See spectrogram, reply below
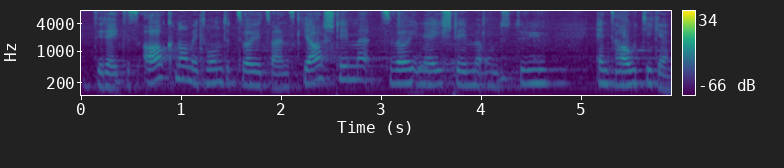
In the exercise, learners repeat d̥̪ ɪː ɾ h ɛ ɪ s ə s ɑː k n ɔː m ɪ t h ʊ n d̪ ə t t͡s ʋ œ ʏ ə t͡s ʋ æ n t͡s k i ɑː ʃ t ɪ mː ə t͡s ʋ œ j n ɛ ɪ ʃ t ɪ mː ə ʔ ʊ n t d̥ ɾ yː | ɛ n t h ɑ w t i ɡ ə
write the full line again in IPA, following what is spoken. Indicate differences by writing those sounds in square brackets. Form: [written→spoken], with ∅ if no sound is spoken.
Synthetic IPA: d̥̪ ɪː ɾ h ɛ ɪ [s→t] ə s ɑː k n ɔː m ɪ t h ʊ n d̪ ə t t͡s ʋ œ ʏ ə t͡s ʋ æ n t͡s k [i→j] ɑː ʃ t ɪ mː ə t͡s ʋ œ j n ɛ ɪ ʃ t ɪ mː ə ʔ ʊ n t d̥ ɾ yː | ɛ n t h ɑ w t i ɡ ə

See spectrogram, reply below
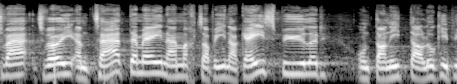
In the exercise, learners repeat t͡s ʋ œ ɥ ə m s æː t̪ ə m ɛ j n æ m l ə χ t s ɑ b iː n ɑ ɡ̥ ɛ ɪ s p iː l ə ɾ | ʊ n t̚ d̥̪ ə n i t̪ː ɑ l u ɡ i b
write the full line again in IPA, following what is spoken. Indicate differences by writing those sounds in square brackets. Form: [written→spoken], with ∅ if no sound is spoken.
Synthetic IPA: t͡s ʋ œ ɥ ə m [s→t͡s] æː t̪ ə m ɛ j n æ m l ə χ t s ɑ b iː n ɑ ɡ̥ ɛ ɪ s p [iː→yː] l ə ɾ | ʊ n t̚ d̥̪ [ə→ɑ] n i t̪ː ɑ l u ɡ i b

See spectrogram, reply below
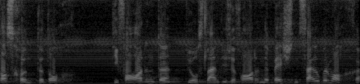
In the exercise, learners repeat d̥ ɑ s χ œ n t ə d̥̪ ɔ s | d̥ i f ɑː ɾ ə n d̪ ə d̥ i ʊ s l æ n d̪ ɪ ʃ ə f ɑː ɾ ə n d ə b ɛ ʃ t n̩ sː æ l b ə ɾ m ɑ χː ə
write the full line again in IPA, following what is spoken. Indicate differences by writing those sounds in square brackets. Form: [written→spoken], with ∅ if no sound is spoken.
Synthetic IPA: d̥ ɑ s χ œ n t ə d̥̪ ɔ [s→χ] | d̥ i f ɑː ɾ ə n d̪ ə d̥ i ʊ s l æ n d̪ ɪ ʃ ə f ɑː ɾ ə n d ə b ɛ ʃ t n̩ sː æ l b ə ɾ m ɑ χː ə

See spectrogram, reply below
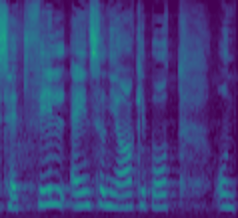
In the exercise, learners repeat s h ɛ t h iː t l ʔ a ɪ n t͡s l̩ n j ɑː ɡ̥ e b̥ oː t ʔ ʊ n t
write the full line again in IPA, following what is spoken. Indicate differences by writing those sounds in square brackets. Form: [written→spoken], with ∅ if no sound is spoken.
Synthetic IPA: s h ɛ t [h→f] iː [t→∅] l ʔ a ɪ n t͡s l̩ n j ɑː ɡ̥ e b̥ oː t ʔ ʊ n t

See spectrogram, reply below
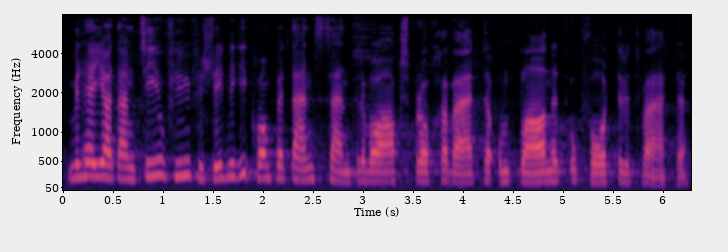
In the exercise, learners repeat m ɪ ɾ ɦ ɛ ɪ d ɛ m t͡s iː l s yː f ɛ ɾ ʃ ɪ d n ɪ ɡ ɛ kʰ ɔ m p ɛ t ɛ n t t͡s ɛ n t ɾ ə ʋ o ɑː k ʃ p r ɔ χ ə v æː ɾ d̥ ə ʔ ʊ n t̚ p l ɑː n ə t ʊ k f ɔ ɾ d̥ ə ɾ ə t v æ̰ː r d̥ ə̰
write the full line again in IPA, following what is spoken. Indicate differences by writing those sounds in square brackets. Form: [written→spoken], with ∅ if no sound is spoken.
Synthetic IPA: m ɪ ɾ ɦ ɛ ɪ d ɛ m t͡s iː l [s→f] yː f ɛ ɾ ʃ ɪ d n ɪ ɡ [ɛ→i] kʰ ɔ m p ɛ t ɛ n [t→t͡s] t͡s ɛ n t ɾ ə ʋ o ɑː k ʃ p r ɔ χ ə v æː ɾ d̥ ə ʔ ʊ n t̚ p l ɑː n ə t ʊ k f ɔ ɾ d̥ ə ɾ ə t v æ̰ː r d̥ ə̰

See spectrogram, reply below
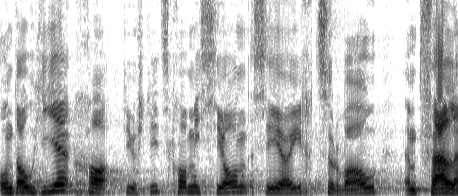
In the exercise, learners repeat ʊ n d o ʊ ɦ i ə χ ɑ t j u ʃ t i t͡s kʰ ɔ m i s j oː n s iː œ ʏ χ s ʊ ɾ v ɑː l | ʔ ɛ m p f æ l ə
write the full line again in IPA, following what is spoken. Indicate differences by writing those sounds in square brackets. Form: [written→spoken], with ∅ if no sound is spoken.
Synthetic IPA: ʊ n d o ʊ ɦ i ə χ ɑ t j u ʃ t i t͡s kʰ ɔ m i s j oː n s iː œ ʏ χ [s→t͡s] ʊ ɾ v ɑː l | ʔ ɛ m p f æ l ə

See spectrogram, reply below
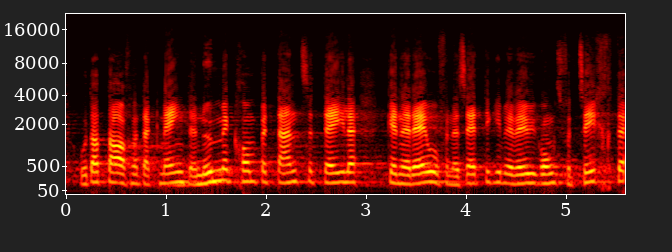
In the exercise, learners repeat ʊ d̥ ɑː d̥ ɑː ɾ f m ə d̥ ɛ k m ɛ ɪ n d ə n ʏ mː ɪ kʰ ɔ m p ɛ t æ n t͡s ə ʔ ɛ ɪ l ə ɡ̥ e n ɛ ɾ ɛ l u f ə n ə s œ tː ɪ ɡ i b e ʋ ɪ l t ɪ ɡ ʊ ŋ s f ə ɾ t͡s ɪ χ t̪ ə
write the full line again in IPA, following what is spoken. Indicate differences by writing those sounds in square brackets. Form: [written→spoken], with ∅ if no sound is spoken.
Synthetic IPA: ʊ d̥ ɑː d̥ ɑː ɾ f m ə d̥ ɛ k m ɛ ɪ n d ə n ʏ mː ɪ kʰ ɔ m p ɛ t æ n t͡s ə [ʔ→t] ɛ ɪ l ə ɡ̥ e n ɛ ɾ ɛ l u f ə n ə s [œ→ɛ] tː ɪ ɡ i b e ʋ ɪ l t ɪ ɡ ʊ ŋ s f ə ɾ t͡s ɪ χ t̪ ə

